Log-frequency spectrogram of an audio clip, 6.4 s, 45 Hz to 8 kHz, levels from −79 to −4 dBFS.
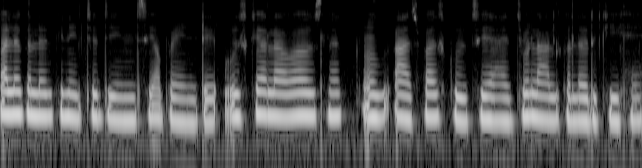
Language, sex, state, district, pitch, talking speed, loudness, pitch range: Hindi, female, Bihar, Madhepura, 215 Hz, 175 wpm, -27 LUFS, 200-225 Hz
